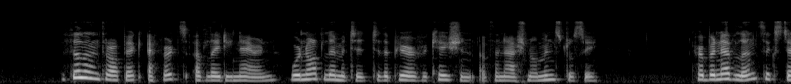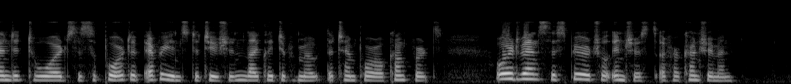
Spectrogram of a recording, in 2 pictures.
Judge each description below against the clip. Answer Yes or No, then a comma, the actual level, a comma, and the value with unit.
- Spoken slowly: No, average, 150 wpm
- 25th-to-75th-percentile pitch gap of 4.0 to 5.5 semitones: No, average, 3.0 semitones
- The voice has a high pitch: Yes, high, 200 Hz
